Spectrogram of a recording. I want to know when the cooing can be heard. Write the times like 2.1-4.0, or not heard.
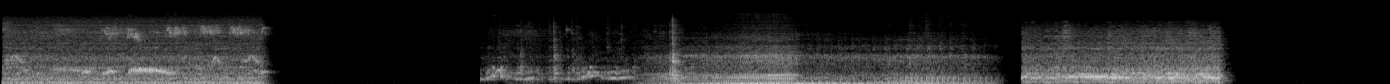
0.0-2.7, 4.8-6.9, 10.2-12.2.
